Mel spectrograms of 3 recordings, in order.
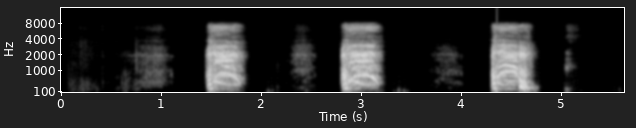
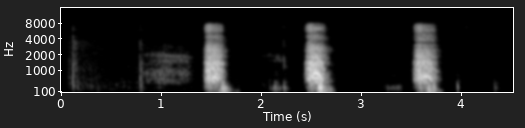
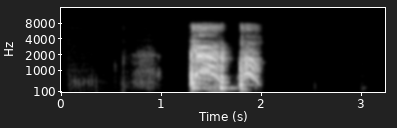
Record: {"three_cough_length": "5.6 s", "three_cough_amplitude": 22277, "three_cough_signal_mean_std_ratio": 0.36, "exhalation_length": "4.5 s", "exhalation_amplitude": 17681, "exhalation_signal_mean_std_ratio": 0.26, "cough_length": "3.2 s", "cough_amplitude": 20436, "cough_signal_mean_std_ratio": 0.32, "survey_phase": "beta (2021-08-13 to 2022-03-07)", "age": "18-44", "gender": "Male", "wearing_mask": "No", "symptom_none": true, "smoker_status": "Never smoked", "respiratory_condition_asthma": false, "respiratory_condition_other": false, "recruitment_source": "Test and Trace", "submission_delay": "2 days", "covid_test_result": "Negative", "covid_test_method": "RT-qPCR"}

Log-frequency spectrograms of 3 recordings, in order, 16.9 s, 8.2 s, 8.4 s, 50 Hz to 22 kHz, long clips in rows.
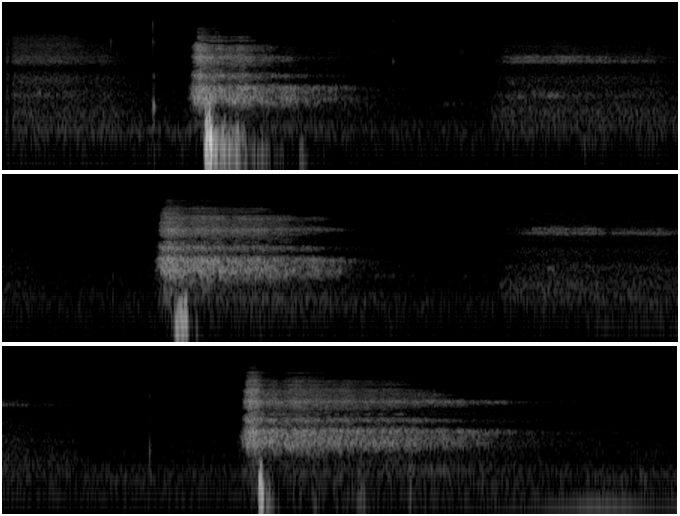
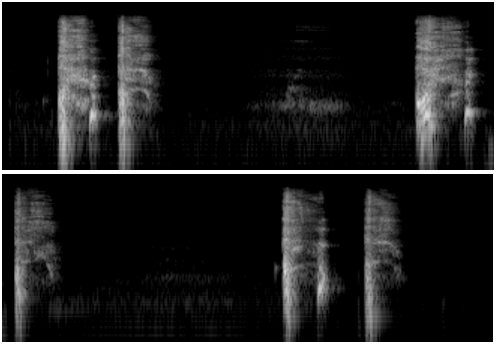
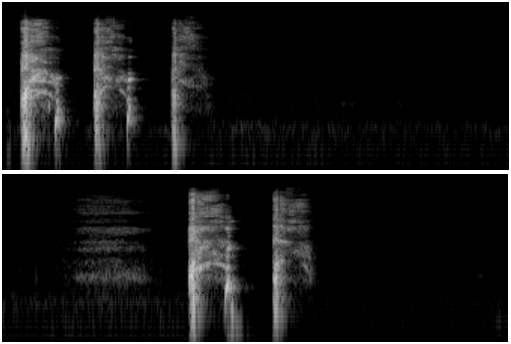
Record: {"exhalation_length": "16.9 s", "exhalation_amplitude": 9311, "exhalation_signal_mean_std_ratio": 0.3, "three_cough_length": "8.2 s", "three_cough_amplitude": 25810, "three_cough_signal_mean_std_ratio": 0.27, "cough_length": "8.4 s", "cough_amplitude": 29850, "cough_signal_mean_std_ratio": 0.24, "survey_phase": "beta (2021-08-13 to 2022-03-07)", "age": "45-64", "gender": "Female", "wearing_mask": "Yes", "symptom_none": true, "smoker_status": "Never smoked", "respiratory_condition_asthma": false, "respiratory_condition_other": false, "recruitment_source": "REACT", "submission_delay": "1 day", "covid_test_result": "Negative", "covid_test_method": "RT-qPCR", "influenza_a_test_result": "Unknown/Void", "influenza_b_test_result": "Unknown/Void"}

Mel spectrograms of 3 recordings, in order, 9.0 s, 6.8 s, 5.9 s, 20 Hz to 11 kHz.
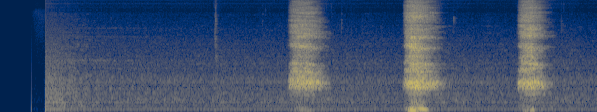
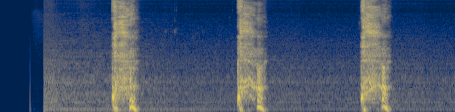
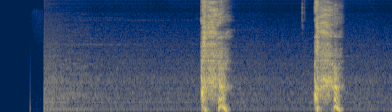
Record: {"exhalation_length": "9.0 s", "exhalation_amplitude": 19391, "exhalation_signal_mean_std_ratio": 0.35, "three_cough_length": "6.8 s", "three_cough_amplitude": 32767, "three_cough_signal_mean_std_ratio": 0.35, "cough_length": "5.9 s", "cough_amplitude": 32756, "cough_signal_mean_std_ratio": 0.31, "survey_phase": "alpha (2021-03-01 to 2021-08-12)", "age": "65+", "gender": "Male", "wearing_mask": "No", "symptom_none": true, "smoker_status": "Never smoked", "respiratory_condition_asthma": false, "respiratory_condition_other": false, "recruitment_source": "REACT", "submission_delay": "2 days", "covid_test_result": "Negative", "covid_test_method": "RT-qPCR"}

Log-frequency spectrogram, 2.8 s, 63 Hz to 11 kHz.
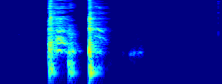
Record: {"cough_length": "2.8 s", "cough_amplitude": 32768, "cough_signal_mean_std_ratio": 0.26, "survey_phase": "beta (2021-08-13 to 2022-03-07)", "age": "65+", "gender": "Male", "wearing_mask": "No", "symptom_cough_any": true, "symptom_abdominal_pain": true, "smoker_status": "Ex-smoker", "respiratory_condition_asthma": false, "respiratory_condition_other": false, "recruitment_source": "REACT", "submission_delay": "5 days", "covid_test_result": "Negative", "covid_test_method": "RT-qPCR", "influenza_a_test_result": "Negative", "influenza_b_test_result": "Negative"}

